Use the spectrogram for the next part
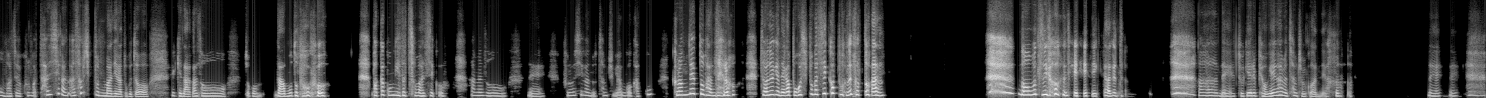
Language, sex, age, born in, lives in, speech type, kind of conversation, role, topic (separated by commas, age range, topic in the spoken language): Korean, female, 40-44, South Korea, South Korea, conversation, podcast, host, 언제 시간을 잘 보냈다고 느끼세요?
